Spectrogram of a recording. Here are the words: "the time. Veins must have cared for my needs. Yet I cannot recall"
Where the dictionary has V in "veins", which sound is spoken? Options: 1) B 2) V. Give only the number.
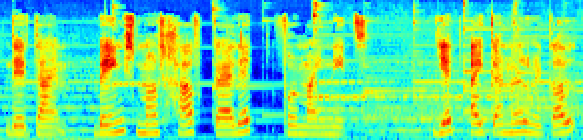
1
